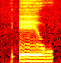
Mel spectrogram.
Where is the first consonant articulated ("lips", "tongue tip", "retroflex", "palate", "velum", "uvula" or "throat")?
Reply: throat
